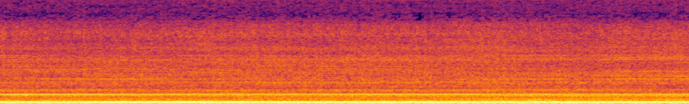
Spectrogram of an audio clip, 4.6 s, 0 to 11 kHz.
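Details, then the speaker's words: 1955 Johnson CD-12 5.5hp outboard built from mixed parts with eBay Hong Kong coils, first pond run on a boat under load: even strong two-stroke buzz, no misses or knocks; runs smoothly, though the coils won't let it idle as low as OMC coils. "fire it up here and show you how it turned out she's not real pretty but it's it's good runner so happy with it"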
